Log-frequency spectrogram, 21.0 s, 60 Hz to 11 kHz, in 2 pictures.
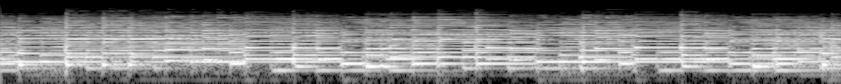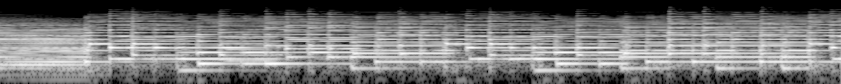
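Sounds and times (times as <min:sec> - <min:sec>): piano playing: 0:00.0 - 0:21.0.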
